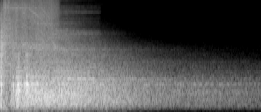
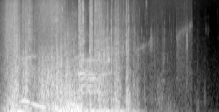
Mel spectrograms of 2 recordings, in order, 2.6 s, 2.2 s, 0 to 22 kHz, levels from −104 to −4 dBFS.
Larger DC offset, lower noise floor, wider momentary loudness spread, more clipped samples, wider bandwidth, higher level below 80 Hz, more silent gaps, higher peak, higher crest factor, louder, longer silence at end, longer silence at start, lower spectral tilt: neither; about the same, -51 dBFS vs -49 dBFS; first, 22 LU vs 10 LU; second, under 0.1% vs 0.2%; about the same, over 20 kHz vs over 20 kHz; second, -66 dBFS vs -18 dBFS; neither; about the same, -2 dBFS vs 0 dBFS; first, 20 dB vs 12 dB; second, -19 LUFS vs -11 LUFS; first, 1.1 s vs 0.8 s; about the same, 0 s vs 0 s; second, -2.5 dB/octave vs -5 dB/octave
